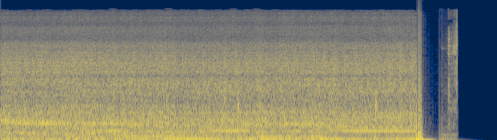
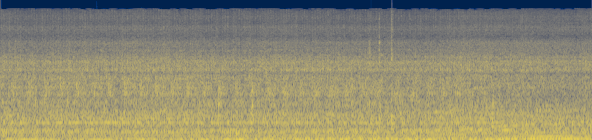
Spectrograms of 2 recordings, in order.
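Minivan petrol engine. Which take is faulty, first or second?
first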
